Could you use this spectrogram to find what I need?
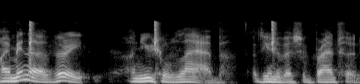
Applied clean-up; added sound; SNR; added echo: neural mask model Resemble Enhance denoiser.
